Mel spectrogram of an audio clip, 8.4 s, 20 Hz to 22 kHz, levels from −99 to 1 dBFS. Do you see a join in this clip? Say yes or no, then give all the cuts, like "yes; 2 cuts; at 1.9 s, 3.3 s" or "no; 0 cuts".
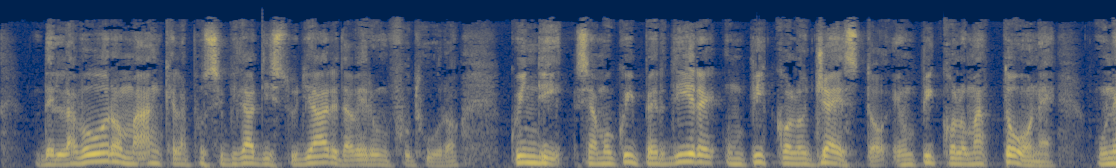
no; 0 cuts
